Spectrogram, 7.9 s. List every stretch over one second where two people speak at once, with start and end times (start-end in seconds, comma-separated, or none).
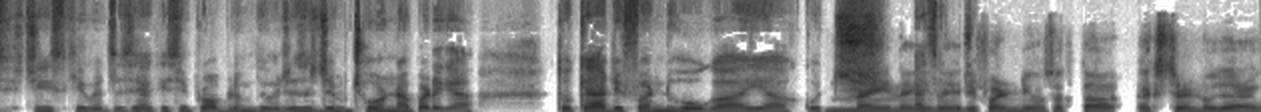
none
